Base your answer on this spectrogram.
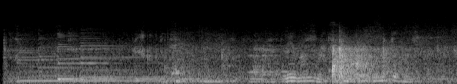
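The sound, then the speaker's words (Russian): A single wooden thump of a small chair being set down on a hard stage floor at the start of a song concert, cutting through murmuring voices and hall noise partway through. “надо стульчик поставить нам для качества почтового ящика.”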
